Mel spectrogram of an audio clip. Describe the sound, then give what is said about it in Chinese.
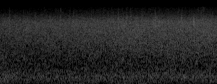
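Steady rain falls on an outdoor sand sculpture contest, hissing without pause, a dense, even wash of bright patter with no distinct drops, no rhythm and no voices, fairly soft throughout. “下雨了！”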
